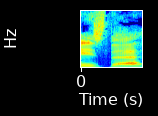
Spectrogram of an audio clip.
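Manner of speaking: interested tone, tune climbing on "there". Showing interest with a short question: rising intonation on there. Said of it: "The intonation rises at the end of the question".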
